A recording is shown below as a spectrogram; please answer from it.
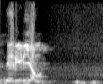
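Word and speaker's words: Pteridium: पहला example टेरिडियम। अब टेरिडियम पी से स्टार्ट होता है, पी यहां पे साइलेंट है, टेरिडियम।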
